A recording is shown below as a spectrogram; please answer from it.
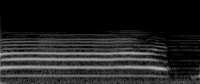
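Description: A man's voice singing one long, steady, high 'sa' of the sa-ri-ga-ma solfège scale as a singing exercise, held about a second and a half and dipping slightly in pitch as it ends.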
